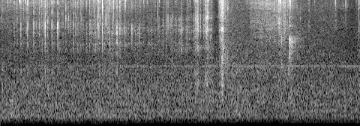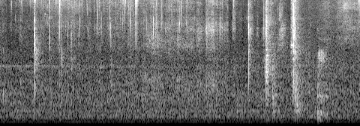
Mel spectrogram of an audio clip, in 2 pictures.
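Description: Fillet knife slicing through raw Chinook salmon flesh along the belly bones: faint wet cutting sounds with a few small clicks, three close together near the end.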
